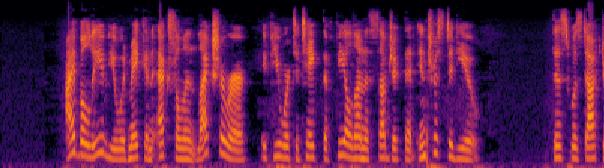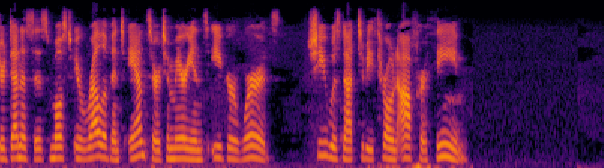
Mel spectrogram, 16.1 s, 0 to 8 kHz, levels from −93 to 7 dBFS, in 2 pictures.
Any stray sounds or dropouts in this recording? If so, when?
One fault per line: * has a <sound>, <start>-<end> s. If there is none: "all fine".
all fine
